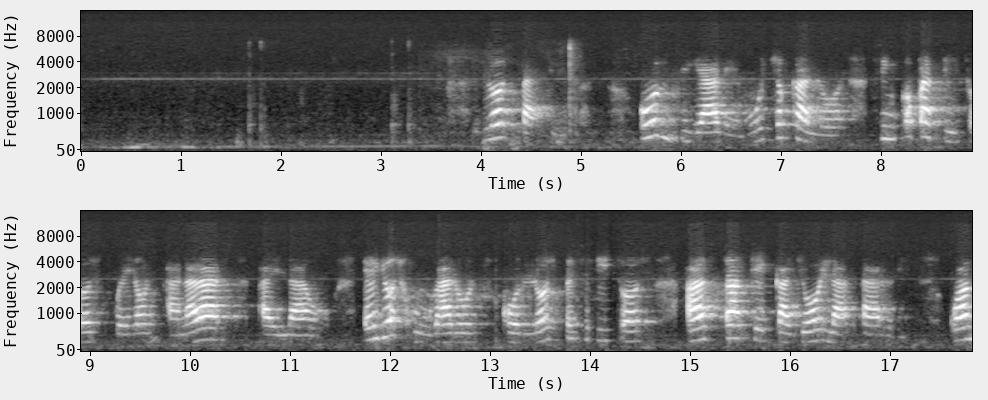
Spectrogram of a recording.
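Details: Girl with velopharyngeal insufficiency reading a passage after speech therapy plus a custom-made pharyngeal flap; improved resonance, with hypernasality and nasal emission decreased and articulation considerably improved.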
